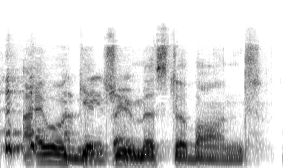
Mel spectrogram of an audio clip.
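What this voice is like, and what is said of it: Poorly done Bond villain accent. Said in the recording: “I know it was a horrible accent too”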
